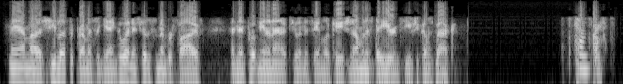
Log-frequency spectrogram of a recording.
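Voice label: Sheriff West County, scanner audio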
